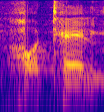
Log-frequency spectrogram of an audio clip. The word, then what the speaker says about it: hoteli: same in english but in english uh it's hot hotel but in sohil it's hotelie you seem like uh prolonging the world you know it's like you it's just uh prolonging the word well pronounced hoteli hotelie in english you pronounce hotel okay and there is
